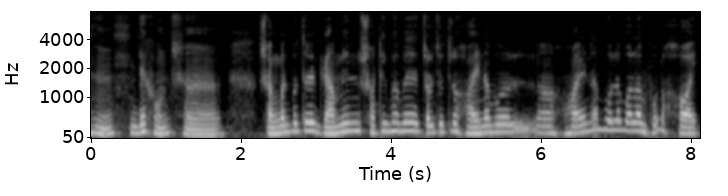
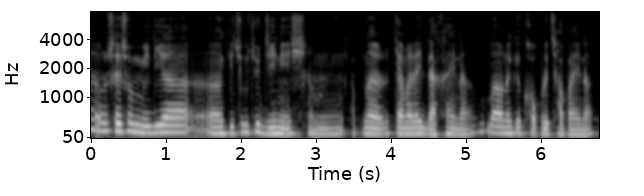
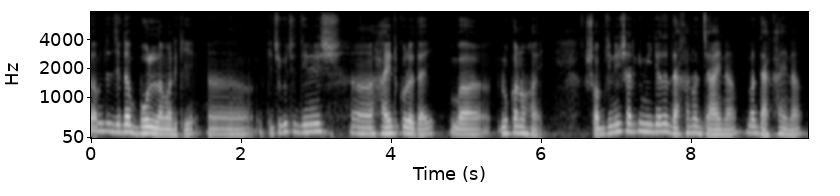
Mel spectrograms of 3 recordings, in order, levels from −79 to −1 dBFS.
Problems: none marked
